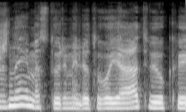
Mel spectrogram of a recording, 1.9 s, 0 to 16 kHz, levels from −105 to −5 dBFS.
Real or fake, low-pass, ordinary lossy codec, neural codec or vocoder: real; 14.4 kHz; AAC, 48 kbps; none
